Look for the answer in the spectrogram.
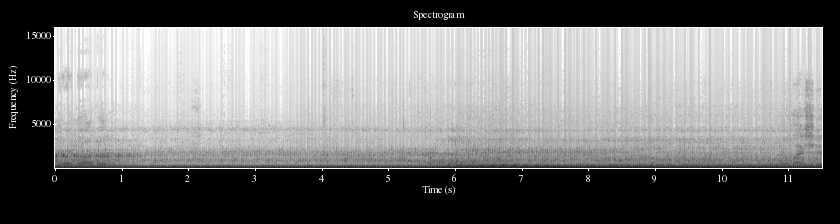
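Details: BMW 335i (E92) petrol engine warming up at idle with a low, uneven lumpy pulse, a misfire; O2 sensors and injectors being swapped for index 12s with injector coding.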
